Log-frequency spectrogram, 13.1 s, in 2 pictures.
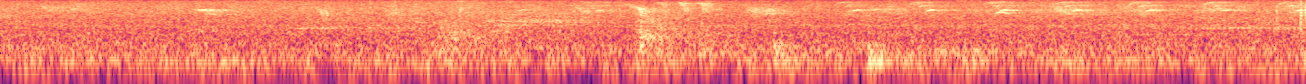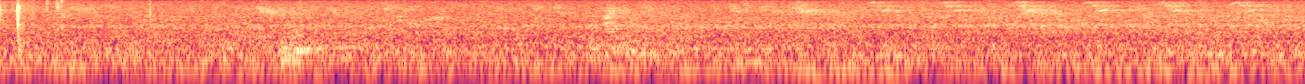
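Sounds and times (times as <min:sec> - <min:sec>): outdoor ambience: 0:00.0 - 0:13.0
bird chirping: 0:02.6 - 0:07.1, 0:07.8 - 0:13.0.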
